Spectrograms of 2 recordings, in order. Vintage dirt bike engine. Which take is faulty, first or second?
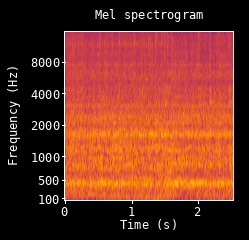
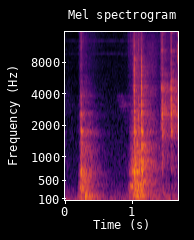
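second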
